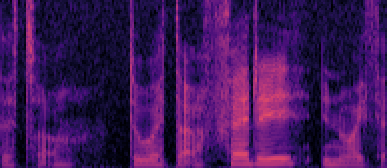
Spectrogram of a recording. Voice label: "fferru", Welsh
